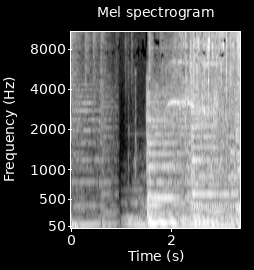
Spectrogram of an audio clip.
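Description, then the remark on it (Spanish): Drinking water pours steadily from a tap in a home in the Dominican Republic, a full continuous splash that briefly dips and then surges louder, with music playing underneath. “Que ahora el agua potable llegue a casa de Miriam y de dos millones de hogares más, lo logramos juntos Gobierno de la República Dominicana.”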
